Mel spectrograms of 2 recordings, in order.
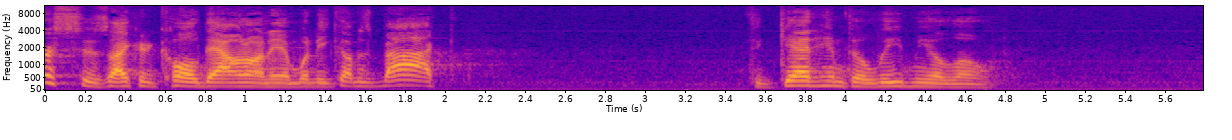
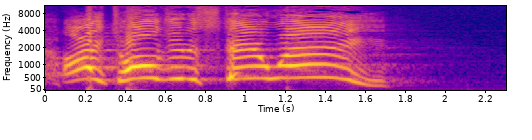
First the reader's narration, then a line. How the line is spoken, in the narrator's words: I yelled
